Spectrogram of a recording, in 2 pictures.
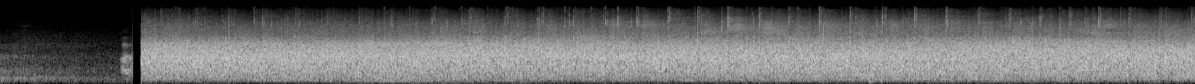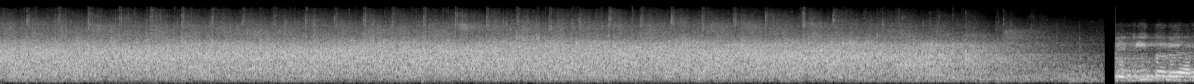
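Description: Congregation applauding in a large church: a steady wall of clapping that breaks out suddenly about a second in, holds for some twenty seconds and fades near the end.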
